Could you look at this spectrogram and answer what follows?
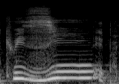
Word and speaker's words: cuisine: france le maire prépare un repas dans la cuisine cuisine cuisine de mettre un seul s entraîner de loyer pour pouvoir prononcer cuisine et voilà on est arrivé la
